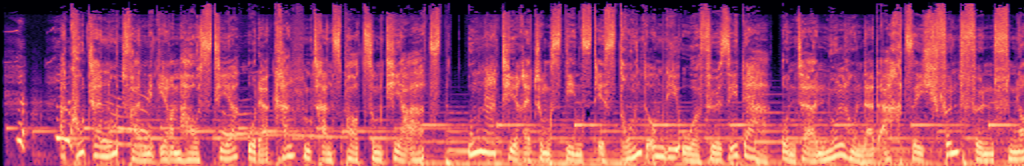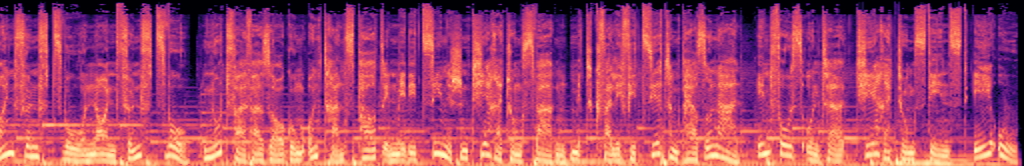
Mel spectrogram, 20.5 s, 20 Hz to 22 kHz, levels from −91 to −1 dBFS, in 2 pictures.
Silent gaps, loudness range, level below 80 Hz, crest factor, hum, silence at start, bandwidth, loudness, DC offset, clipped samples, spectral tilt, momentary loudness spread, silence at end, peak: none; 1 LU; -22 dBFS; 8 dB; none; 0.05 s; over 20 kHz; -8 LUFS; 0.9%; under 0.1%; -4 dB/octave; 2 LU; 0.05 s; 0 dBFS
